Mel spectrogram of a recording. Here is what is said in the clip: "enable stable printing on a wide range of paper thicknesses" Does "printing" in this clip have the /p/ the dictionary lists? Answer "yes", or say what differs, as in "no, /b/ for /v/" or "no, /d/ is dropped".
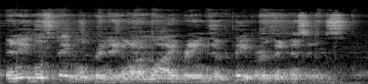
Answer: no, /b/ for /p/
